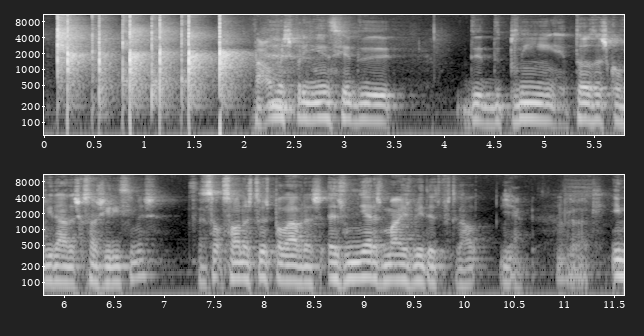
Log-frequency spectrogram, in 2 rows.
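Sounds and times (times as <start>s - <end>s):
sharp hand claps of one or two people applauding: 0.0s - 2.1s
speech: 2.1s - 3.6s, 4.2s - 11.5s.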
